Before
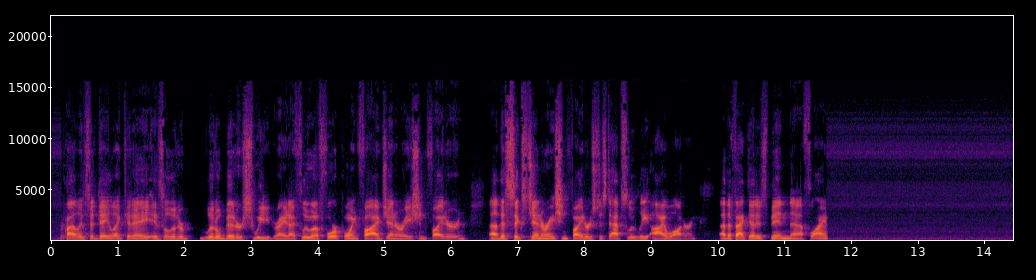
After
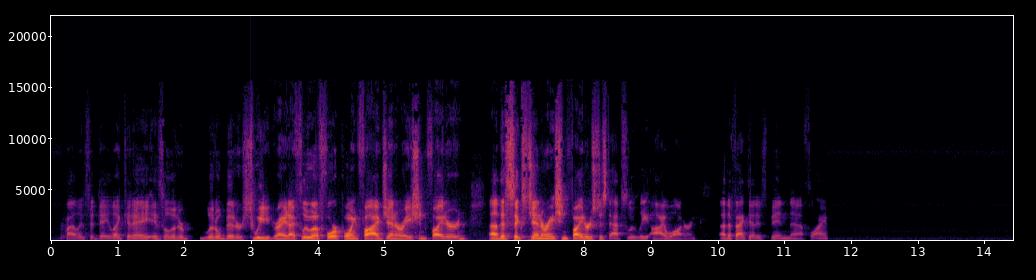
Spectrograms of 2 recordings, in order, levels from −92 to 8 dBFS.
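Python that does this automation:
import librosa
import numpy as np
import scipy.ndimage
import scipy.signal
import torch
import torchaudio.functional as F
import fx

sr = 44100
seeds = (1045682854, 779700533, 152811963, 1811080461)

y = fx.gain(x, sr, db=fx.steps((0.0, -16.5), (0.93, -9.0), (2.99, 1.0), (8.36, -11.0), (10.49, -19.0)))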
